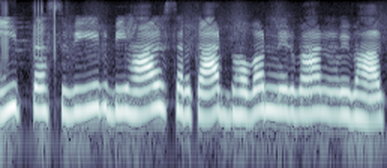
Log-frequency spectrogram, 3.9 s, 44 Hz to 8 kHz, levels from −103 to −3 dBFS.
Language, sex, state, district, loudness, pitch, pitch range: Bajjika, female, Bihar, Vaishali, -14 LUFS, 250 Hz, 230-260 Hz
